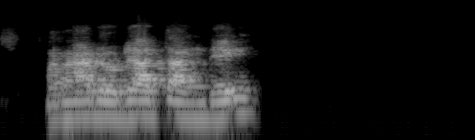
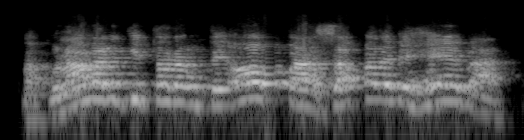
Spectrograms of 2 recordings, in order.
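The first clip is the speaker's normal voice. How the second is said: put-on higher, boastful Gorontalo accent; 8 semitones higher than usual. Gorontalo man boasting about his grandfather, Gorontalo accent. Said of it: "Nah, ini logatnya Gorontalo".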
